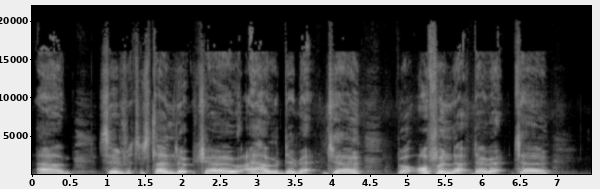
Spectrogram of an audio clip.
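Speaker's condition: Cerebral palsy; speaks very differently in stand-up due to rhythm, writes material to own rhythm for easier speaking

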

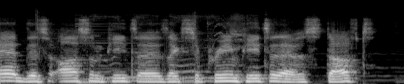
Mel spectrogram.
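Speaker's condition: No condition

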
